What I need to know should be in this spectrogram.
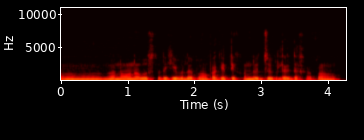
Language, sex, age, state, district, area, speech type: Assamese, male, 30-45, Assam, Majuli, urban, spontaneous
